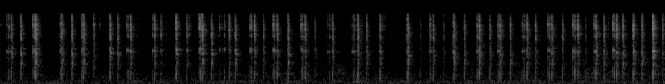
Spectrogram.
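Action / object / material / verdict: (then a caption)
tap / metal aerosol can / metal / none. A black and purple cylindrical metal aerosol deodorant can, held sideways, is tapped and scratched with a fingernail. The result is a fast, steady run of about 48 short, bright clicks and scrapes, each dying away almost at once, with almost no low end.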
